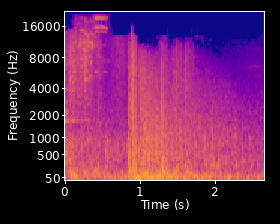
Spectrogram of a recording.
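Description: A single loud, booming phosphorus grenade explosion in the video game Rising Storm 2: Vietnam bursts out amid constant background noise, followed by a lingering rumble, with no talking.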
